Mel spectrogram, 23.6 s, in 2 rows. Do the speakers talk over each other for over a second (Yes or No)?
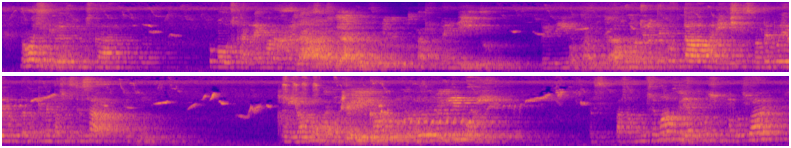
Yes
